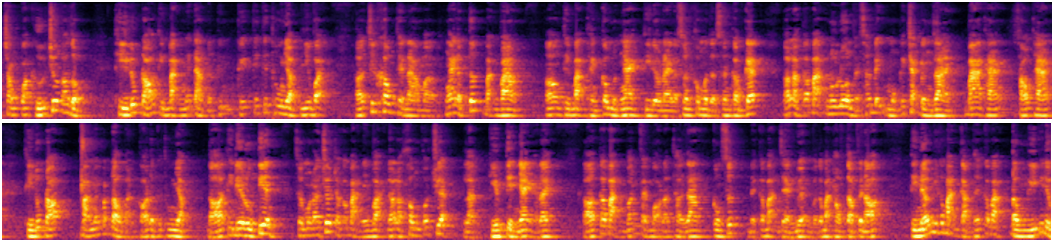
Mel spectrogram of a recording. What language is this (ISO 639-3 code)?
vie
